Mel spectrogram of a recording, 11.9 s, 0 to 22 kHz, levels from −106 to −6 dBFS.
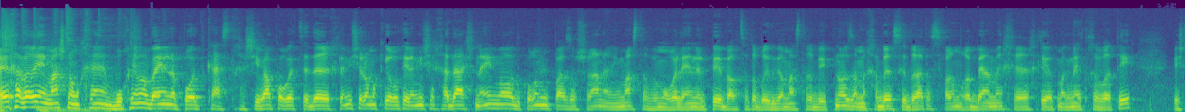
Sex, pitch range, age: male, 100-125 Hz, 20-39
